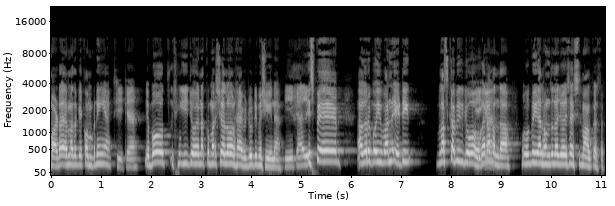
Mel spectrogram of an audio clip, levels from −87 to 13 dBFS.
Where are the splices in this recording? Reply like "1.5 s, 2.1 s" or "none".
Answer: none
